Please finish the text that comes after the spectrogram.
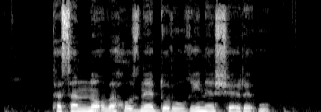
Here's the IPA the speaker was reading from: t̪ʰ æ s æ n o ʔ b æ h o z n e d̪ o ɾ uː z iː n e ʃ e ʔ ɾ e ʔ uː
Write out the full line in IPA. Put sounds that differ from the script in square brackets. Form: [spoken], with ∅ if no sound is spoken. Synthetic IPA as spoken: t̪ʰ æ s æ [nː] o ʔ [v] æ h o z n e d̪ o ɾ uː [ɣ] iː n e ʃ e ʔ ɾ e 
